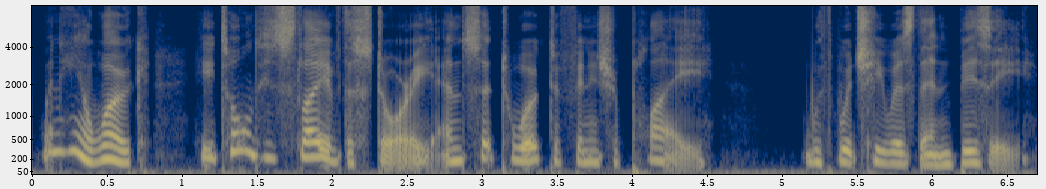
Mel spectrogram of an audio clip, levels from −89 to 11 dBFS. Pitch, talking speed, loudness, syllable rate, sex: 200 Hz, 205 wpm, -22 LUFS, 5.1 syllables/s, male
